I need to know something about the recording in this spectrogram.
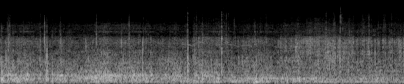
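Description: Electric unicycle riding over a dirt forest trail: steady wind rush on the microphone and tyre noise, with scattered small clicks from grit and stones under the tyre.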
